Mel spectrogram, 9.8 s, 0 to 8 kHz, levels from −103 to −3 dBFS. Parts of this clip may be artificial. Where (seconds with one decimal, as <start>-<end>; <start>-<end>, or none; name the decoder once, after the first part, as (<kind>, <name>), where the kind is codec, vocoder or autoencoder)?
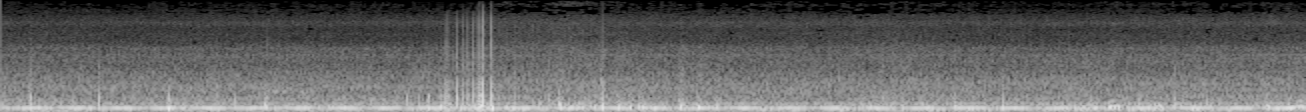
none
